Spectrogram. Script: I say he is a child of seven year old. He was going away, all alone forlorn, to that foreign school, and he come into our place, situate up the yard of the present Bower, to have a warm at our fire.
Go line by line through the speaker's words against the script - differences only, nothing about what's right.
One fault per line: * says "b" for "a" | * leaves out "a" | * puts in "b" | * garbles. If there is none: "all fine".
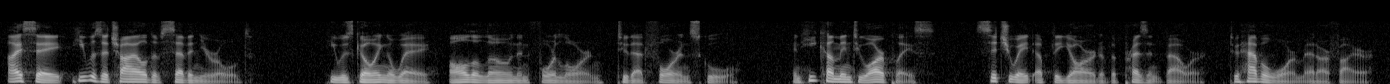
* says "was" for "is"
* puts in "and"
